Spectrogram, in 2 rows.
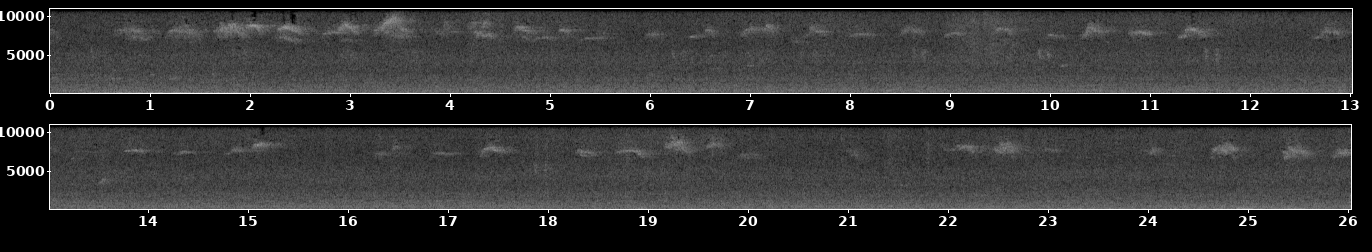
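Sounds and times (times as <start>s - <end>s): wind rumble on microphone: 0.3s - 3.9s, 24.2s - 25.8s.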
